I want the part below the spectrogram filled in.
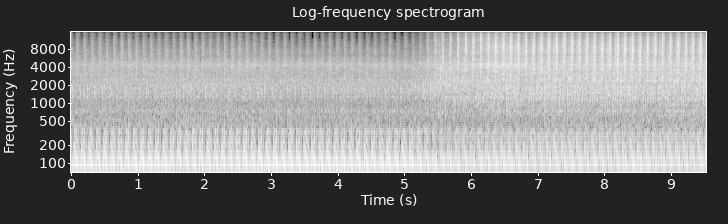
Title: Weird engine sound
